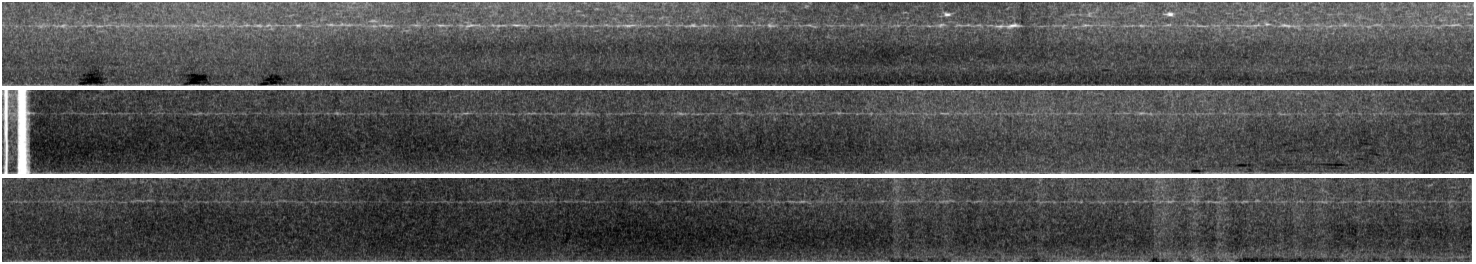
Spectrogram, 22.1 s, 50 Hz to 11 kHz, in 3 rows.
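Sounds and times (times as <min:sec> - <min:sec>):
surf washing on a beach: 0:00.0 - 0:22.0
wind on microphone: 0:07.6 - 0:10.2, 0:10.9 - 0:17.3, 0:19.0 - 0:22.0.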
